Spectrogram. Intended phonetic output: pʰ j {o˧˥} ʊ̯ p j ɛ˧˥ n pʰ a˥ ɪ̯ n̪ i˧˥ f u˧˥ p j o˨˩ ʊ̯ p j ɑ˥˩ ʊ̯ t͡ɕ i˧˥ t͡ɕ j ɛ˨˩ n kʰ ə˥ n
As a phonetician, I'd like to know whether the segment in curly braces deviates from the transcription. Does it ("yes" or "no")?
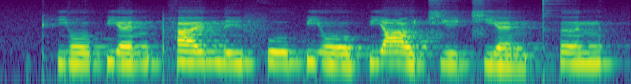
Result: no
